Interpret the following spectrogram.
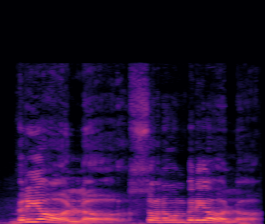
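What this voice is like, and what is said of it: Attempted Italian accent. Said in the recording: “I can't even do an Italian accent.”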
